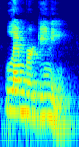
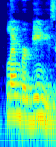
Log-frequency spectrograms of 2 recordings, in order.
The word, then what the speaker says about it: Lamborghini: porta né então é Fury Lamborghini e inglês Lamborghini Lamborghini ele tem Ele dirige um Lamborghini Ok Lamborghini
